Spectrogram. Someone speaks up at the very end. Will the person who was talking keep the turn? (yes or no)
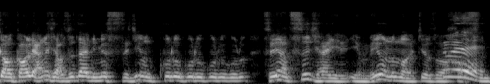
no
